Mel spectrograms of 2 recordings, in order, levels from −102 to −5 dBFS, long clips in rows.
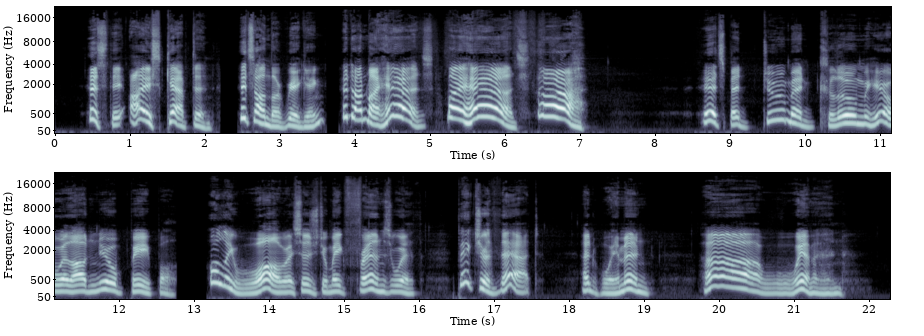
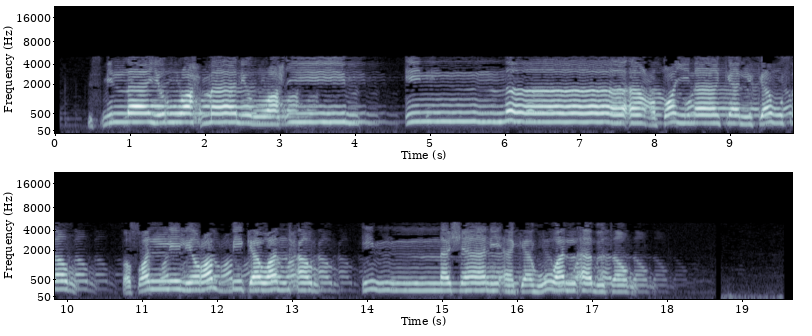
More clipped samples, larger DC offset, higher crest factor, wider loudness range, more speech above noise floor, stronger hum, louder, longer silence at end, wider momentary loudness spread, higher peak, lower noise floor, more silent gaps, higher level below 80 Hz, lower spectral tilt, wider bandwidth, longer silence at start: neither; neither; about the same, 20 dB vs 18 dB; about the same, 8 LU vs 7 LU; first, 56 dB vs 45 dB; neither; about the same, -21 LUFS vs -22 LUFS; second, 0.65 s vs 1.95 s; about the same, 14 LU vs 14 LU; about the same, -4 dBFS vs -6 dBFS; first, -77 dBFS vs -67 dBFS; first, 2.20-2.43 s, 3.62-3.78 s, 12.77-13.17 s vs none; about the same, -74 dBFS vs -72 dBFS; second, -4.5 dB/octave vs -9.5 dB/octave; first, 17.5 kHz vs 5.2 kHz; about the same, 0.45 s vs 0.45 s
